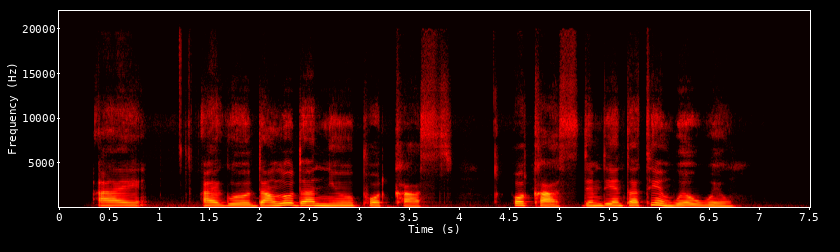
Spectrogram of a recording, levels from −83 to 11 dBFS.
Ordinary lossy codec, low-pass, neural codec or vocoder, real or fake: none; none; autoencoder, 48 kHz, 128 numbers a frame, DAC-VAE, trained on Japanese speech; fake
